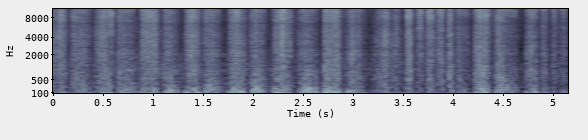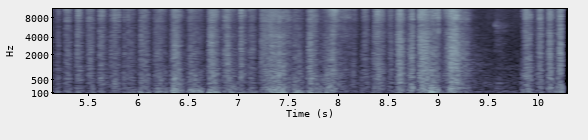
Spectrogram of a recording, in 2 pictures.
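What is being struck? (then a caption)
Stretched painted canvas on a wooden frame, stroked with a fine brush. A thin wooden-handled fine paintbrush, held in the fingertips, rubs, strokes and traces across a large stretched canvas painted with an acrylic/oil bison, the taut fabric over a frame and hollow behind. Quick, dense brushing strokes run steadily throughout. Each stroke gives a soft, low, drum-like thump from the canvas with a bright, papery scratch on top.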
